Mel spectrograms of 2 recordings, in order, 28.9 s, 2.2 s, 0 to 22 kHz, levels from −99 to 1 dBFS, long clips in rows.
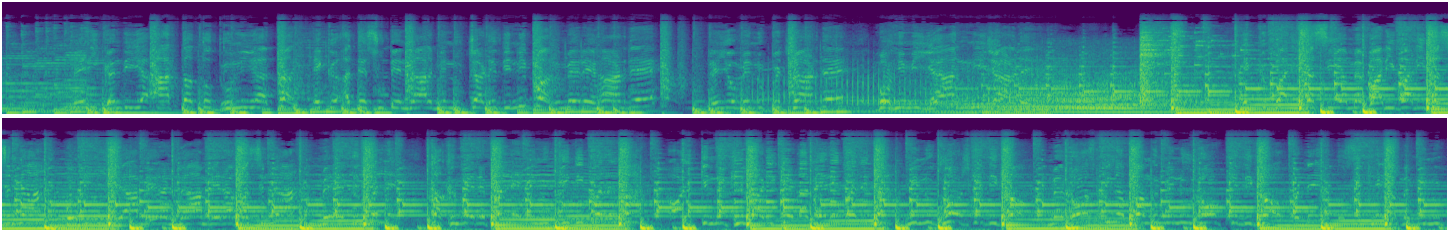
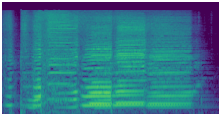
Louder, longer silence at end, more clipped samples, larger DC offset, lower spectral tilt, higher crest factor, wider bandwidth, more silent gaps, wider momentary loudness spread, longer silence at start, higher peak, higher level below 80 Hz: first, -17 LUFS vs -25 LUFS; second, 0 s vs 0.2 s; neither; neither; first, -5 dB/octave vs -0.5 dB/octave; about the same, 16 dB vs 18 dB; second, 12.5 kHz vs 16 kHz; neither; about the same, 9 LU vs 8 LU; about the same, 0 s vs 0 s; first, 0 dBFS vs -10 dBFS; first, -20 dBFS vs -64 dBFS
